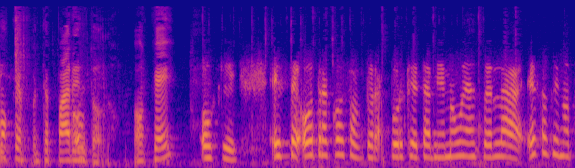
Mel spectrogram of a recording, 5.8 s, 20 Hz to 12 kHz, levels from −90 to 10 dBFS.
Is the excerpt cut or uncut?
cut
